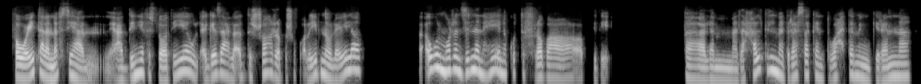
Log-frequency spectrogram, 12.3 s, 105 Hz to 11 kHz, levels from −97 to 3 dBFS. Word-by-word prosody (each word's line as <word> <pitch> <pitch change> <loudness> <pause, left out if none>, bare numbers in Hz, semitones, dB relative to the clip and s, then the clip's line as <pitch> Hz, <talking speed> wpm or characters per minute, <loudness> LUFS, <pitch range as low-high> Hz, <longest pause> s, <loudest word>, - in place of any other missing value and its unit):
فوعيت 155 +7 +7
على 155 - +7
نفْسي 155 +4 +1
عال 135 -6 0 0.2
على 135 - +1
الدنيا 170 +10 0
في - - -14
السعودية، 170 +7 +1
والأجازة 180 0 +1
على 160 -5 -1
قد 170 - -2
الشهر 195 +1 -1
باشوف - - -10
قرايبنا 180 +5 -1
والعيلة. 220 +12 +2 0.8
فأول 250 +3 +4
مرة 225 +2 +4
نزِلنا 220 +2 +2
نهائي 210 +4 -1
أنا 190 -3 0
كنت 185 0 -12
في 165 - -10
رابعة 150 -2 0
ابتدائي، - - -13 1.0
فلمّا 130 -3 -1
دخَلت 190 - -2
المدرسة 180 -5 0
كانت 155 -6 -8
واحدة 160 +4 -3
من 155 -5 -3
جيراننا 160 +6 -2
165 Hz, 150 wpm, -24 LUFS, 145-200 Hz, 1.0 s, فوعيت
